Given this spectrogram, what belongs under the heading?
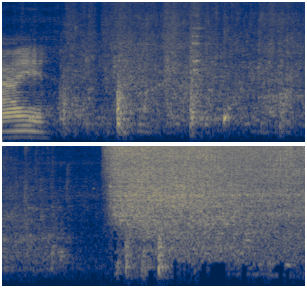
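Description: Tamarind water poured into a hot pan, hissing and sizzling loudly after a brief pause, with faint handling sounds and voice beforehand.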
